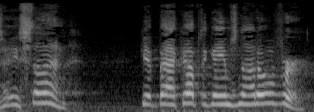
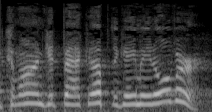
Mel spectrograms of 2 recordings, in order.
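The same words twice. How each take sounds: First: High, raised father's call across a field; rally your son from afar; dad calling out. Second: Loud, high relatives' holler; imitated group yelling. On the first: Retold or imitated. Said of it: "I hear my dad's voice". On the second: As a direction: yell encouragement like a whole family. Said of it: "they're all yelling".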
